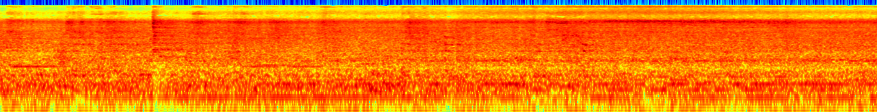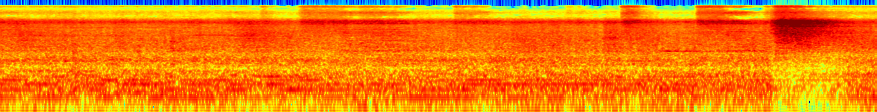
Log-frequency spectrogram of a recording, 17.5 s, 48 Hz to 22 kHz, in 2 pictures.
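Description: R46 subway train running into the station and slowing to a stop, with a steady rumble of wheels on rail and a low hum from the car. About a second before the end comes a short, loud hiss of air as it halts.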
